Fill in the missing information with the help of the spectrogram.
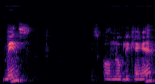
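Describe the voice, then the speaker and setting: A man's voice: medium pitch, slow pace. Male trading teacher, casual walk-through, quizzes himself as he draws; lo-fi mic in an echoey room. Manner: explains while drawing, asks and answers his own questions. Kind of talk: casual step-by-step chart lesson. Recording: echoey room, dull lo-fi mic, faint hiss.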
